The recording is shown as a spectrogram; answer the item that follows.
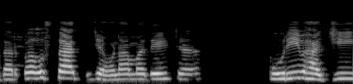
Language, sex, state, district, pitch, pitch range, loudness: Marathi, female, Maharashtra, Chandrapur, 255 Hz, 240-275 Hz, -19 LUFS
